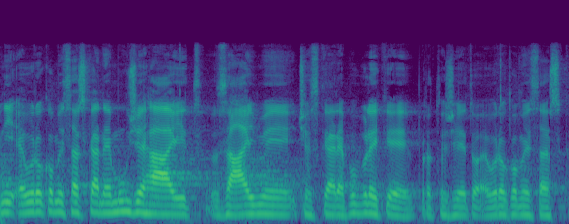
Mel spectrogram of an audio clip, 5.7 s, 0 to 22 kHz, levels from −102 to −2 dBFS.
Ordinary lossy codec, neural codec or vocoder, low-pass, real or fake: AAC, 64 kbps; none; 10.8 kHz; real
